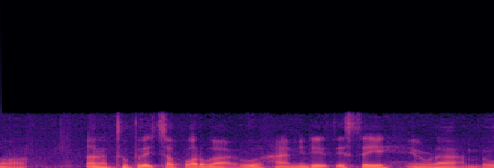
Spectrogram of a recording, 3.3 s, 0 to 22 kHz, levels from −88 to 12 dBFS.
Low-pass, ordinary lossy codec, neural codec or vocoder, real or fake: 7.2 kHz; none; codec, 16 kHz, 0.8 kbps, ZipCodec; fake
